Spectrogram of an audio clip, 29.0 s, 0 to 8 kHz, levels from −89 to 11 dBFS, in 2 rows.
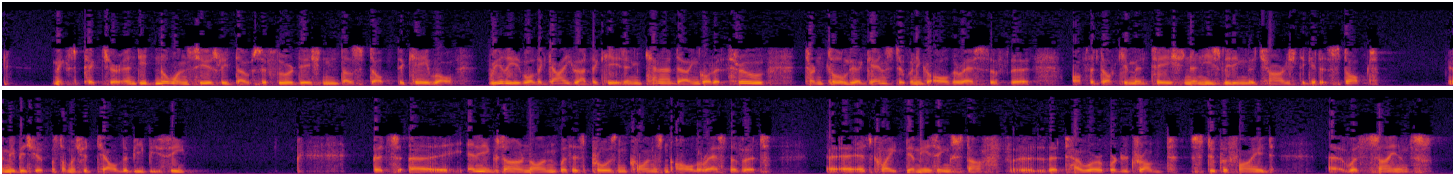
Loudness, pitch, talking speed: -22 LUFS, 155 Hz, 190 wpm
